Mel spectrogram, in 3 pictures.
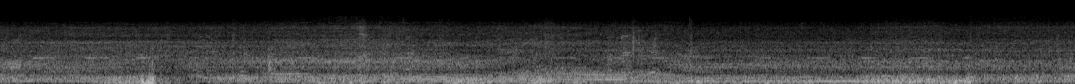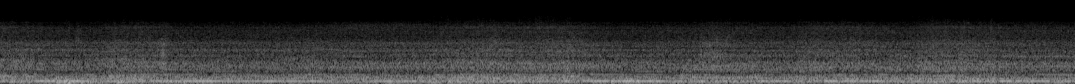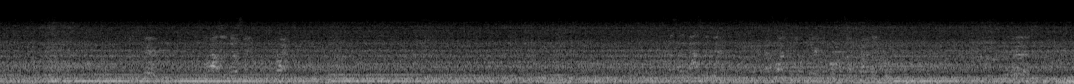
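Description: Engine of a heavy forklift running steadily as the machine maneuvers, with one sharp loud knock about a second and a half in.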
